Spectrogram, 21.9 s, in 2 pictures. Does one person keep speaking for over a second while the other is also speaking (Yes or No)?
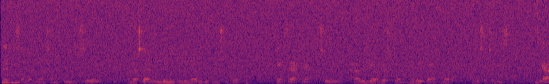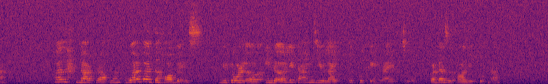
No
